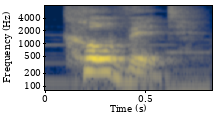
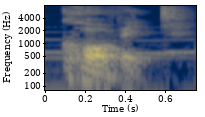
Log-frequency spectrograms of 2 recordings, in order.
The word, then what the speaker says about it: COVID: So it is COVID and not COVID, right?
